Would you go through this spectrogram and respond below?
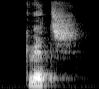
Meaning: inflection of kwetsen: 1. first-person singular present indicative 2. second-person singular present indicative 3. imperative
- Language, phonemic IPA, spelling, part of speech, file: Dutch, /kwɛts/, kwets, noun / verb, Nl-kwets.ogg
